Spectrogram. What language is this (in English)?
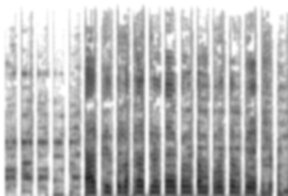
Bangla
